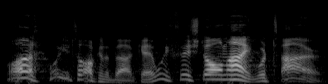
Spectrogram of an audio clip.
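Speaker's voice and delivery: high, loud protesting fisherman; exasperated disciple. Acted. Tired disciple protesting to Jesus, loud exasperation. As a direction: throw up your hands, worn out and incredulous.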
